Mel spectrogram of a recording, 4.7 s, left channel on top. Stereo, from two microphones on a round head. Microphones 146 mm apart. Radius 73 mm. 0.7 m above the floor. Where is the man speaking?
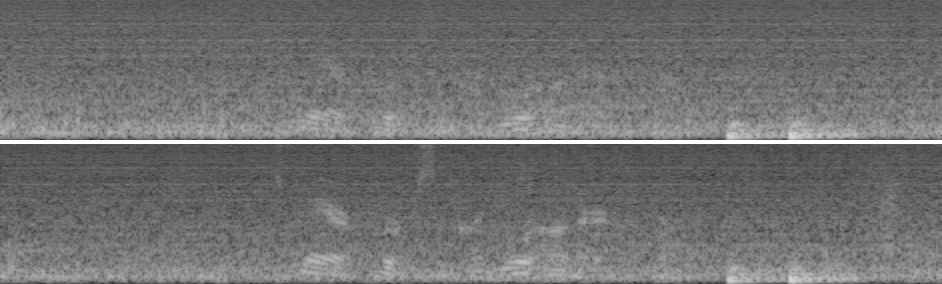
40° right (ahead or behind), 1.5 m.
